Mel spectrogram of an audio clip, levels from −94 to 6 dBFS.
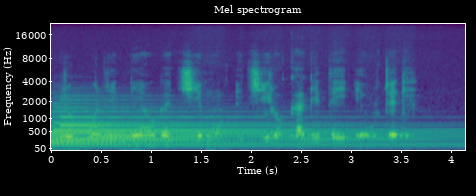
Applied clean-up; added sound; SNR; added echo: none; Guitar; 1 dB; none.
